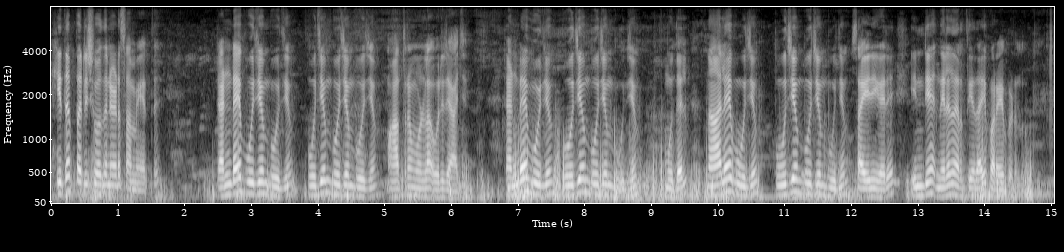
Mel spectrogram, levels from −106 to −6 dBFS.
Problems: constant background noise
